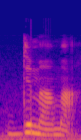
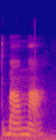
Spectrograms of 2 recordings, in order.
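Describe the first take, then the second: First: A short vowel is heard between D and M. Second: The D and M are joined with no vowel. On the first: This is an easier way for learners to say it. "You can add a little bit of a I in between the D and the M" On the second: This is how the word should properly sound. "It's supposed to be dmama"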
